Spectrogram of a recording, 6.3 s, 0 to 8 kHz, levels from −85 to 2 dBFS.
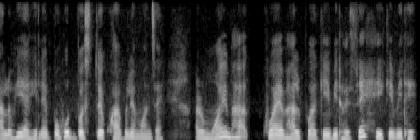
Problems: background sounds at intervals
